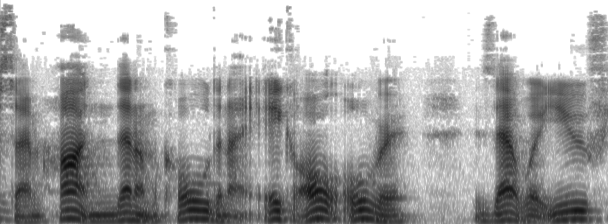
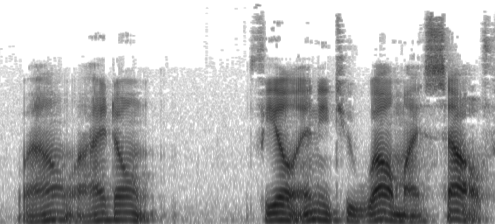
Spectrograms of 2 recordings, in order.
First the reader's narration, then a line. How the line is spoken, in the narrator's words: said Pa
